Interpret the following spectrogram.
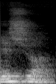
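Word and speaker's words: ישוע: 없으신 예슈아를 상징하는 것 그러면 예수님의 본 발음이 예슈아라는 거 아시죠 예슈와 그렇죠 한번 해 보세요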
